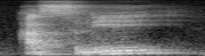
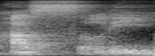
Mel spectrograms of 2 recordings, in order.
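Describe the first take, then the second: First: The s sound is plain. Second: The s sound is emphatic and heavy. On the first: "Kalau kita menggunakan set s ya" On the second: "kalau bahasa Arabnya asli"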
